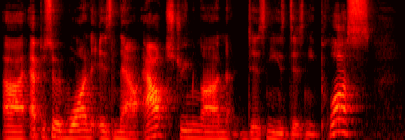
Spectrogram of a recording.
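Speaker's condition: No condition

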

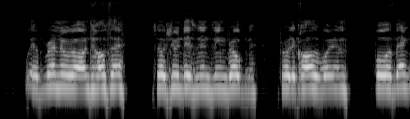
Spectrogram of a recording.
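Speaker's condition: Cerebral palsy; speech not affected by disability

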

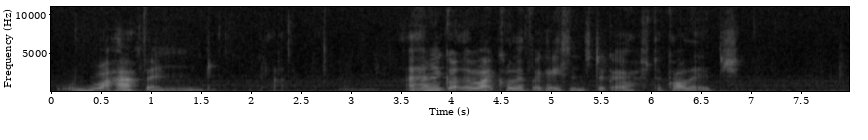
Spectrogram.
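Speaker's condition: Cerebral palsy

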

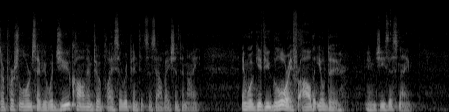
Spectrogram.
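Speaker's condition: No condition

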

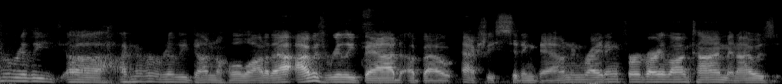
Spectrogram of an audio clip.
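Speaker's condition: No condition

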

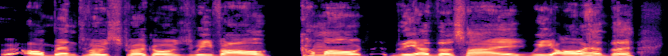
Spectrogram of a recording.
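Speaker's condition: Speech impediment; repeated words and syllables

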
